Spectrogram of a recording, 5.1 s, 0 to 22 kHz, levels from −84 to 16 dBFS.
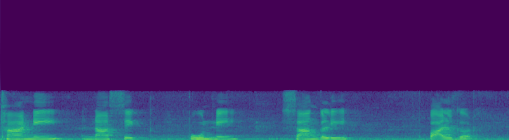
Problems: constant background noise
